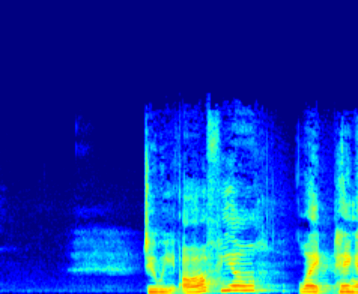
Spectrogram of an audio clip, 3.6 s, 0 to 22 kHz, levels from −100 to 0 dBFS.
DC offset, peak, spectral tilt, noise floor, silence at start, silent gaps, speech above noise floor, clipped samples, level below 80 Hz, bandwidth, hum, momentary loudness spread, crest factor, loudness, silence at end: under 0.1%; -10 dBFS; -4.5 dB/octave; -74 dBFS; 1.45 s; none; 50 dB; under 0.1%; -68 dBFS; 14 kHz; none; 6 LU; 16 dB; -26 LUFS; 0 s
